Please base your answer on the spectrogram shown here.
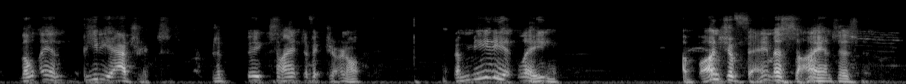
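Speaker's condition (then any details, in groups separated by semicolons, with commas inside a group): Spasmodic dystonia; formerly very strong voice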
